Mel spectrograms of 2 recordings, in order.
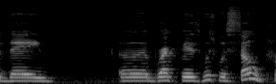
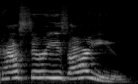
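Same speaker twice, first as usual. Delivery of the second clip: higher, louder disbelieving question; raised-voice incredulity; incredulous challenge; 6 semitones higher, 5 dB louder than usual. Retold or imitated. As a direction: call her out in disbelief. Mock challenge to smirking cast member.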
